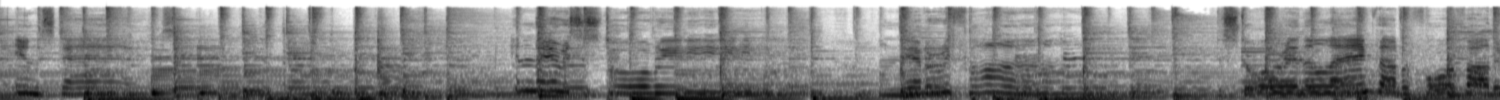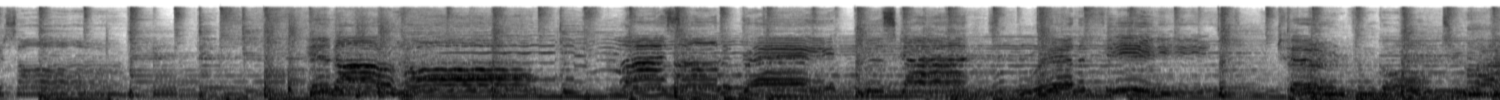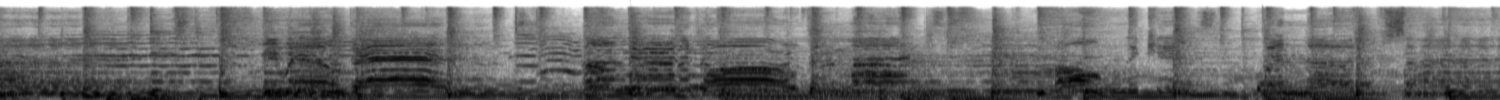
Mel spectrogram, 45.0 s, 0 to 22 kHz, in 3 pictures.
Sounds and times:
Music: 0.0 - 45.0.

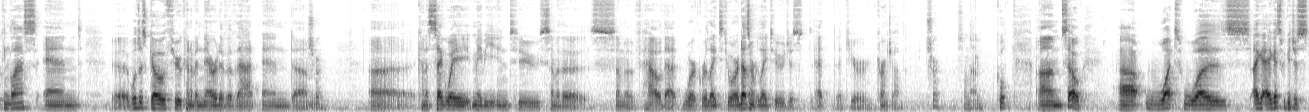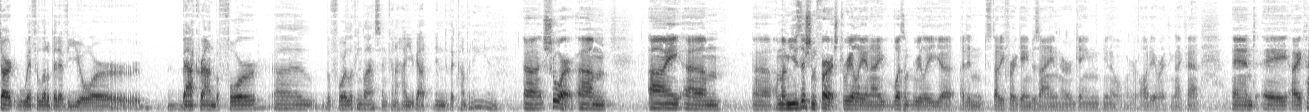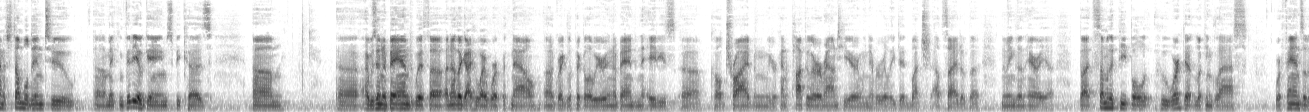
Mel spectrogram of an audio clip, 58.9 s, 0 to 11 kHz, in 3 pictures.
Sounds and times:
Speech: 0.0 - 28.8, 29.4 - 43.6, 44.3 - 58.9.

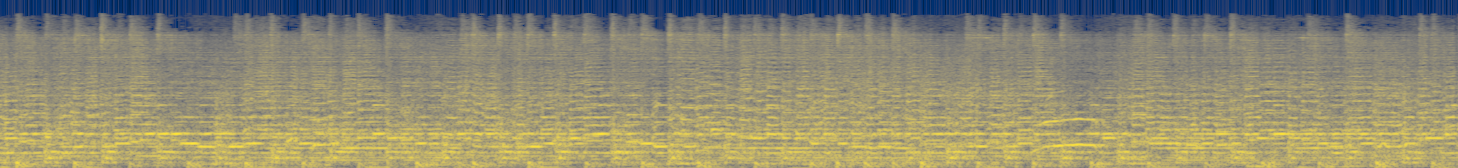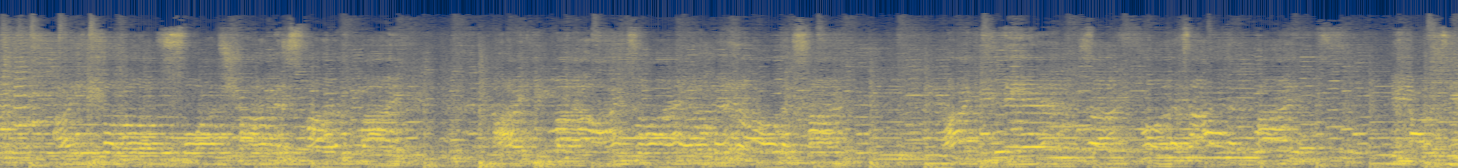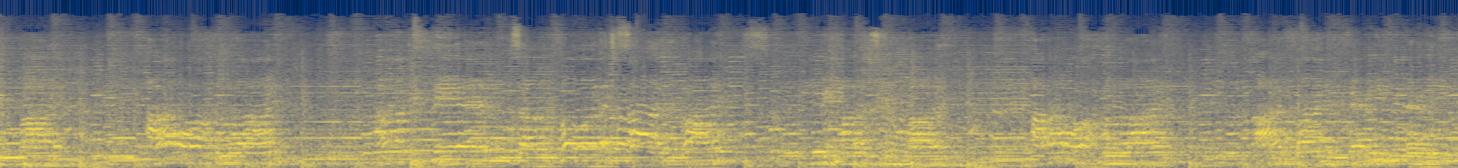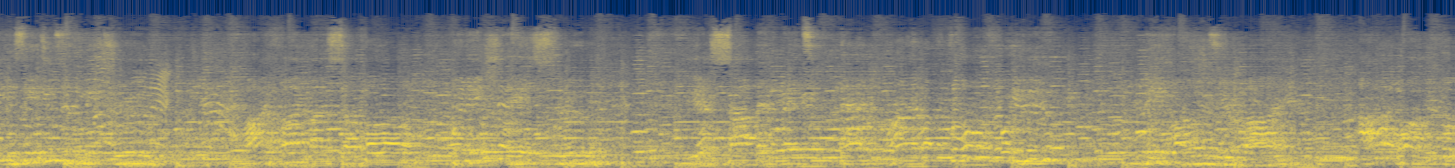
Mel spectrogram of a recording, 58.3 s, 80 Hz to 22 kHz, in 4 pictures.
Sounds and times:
Music: 0.0 - 58.2.

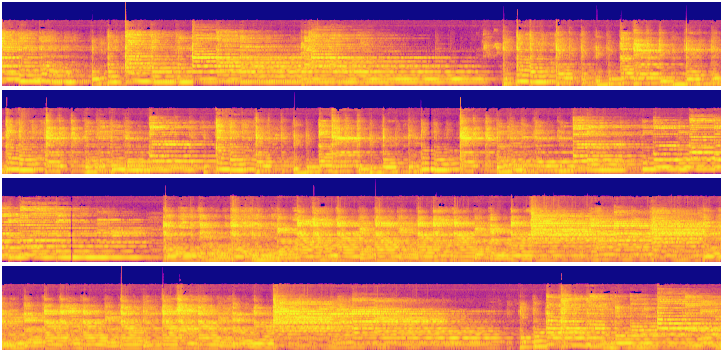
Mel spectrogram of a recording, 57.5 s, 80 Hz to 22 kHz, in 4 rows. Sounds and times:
Music: 0.0 - 57.5.

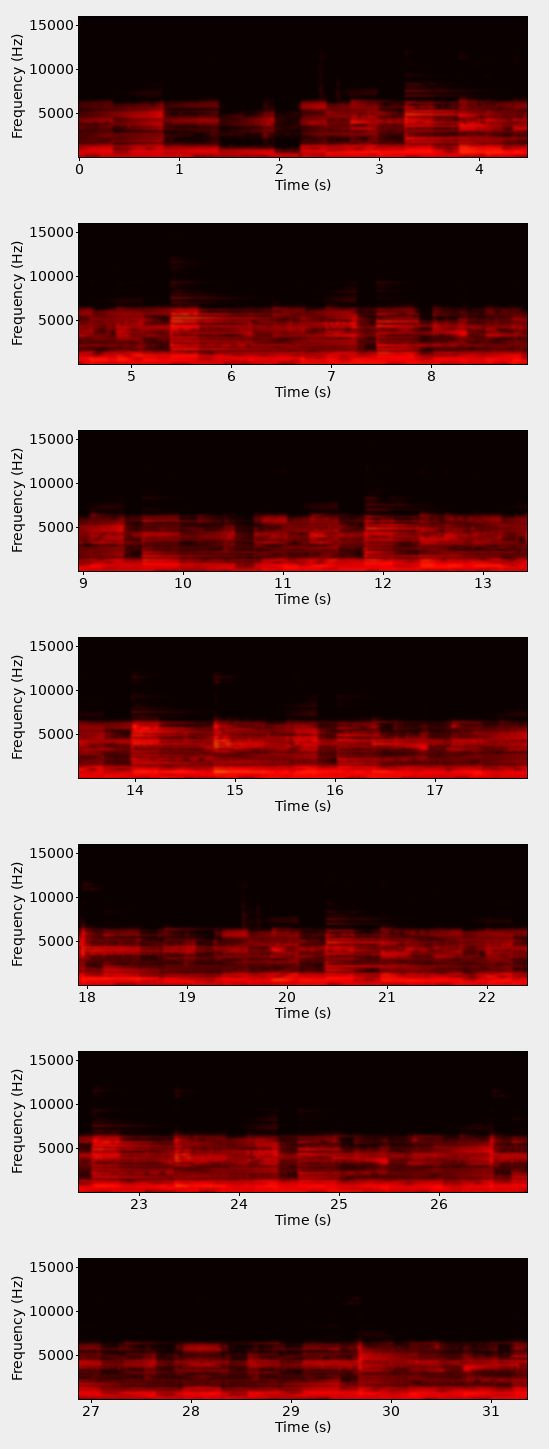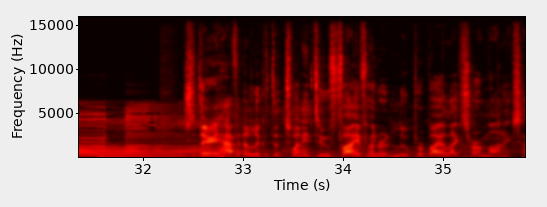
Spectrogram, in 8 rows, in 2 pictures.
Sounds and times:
Effects unit: 0.0 - 35.8
Guitar: 0.0 - 35.8.

